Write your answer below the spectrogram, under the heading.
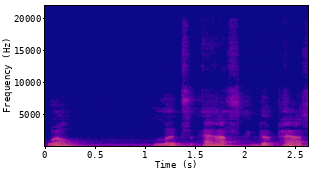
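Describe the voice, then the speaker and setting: In a room with audible echo, a man speaks at medium pitch, sounding somewhat breathy. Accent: American. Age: 60s. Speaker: biomedical engineer and YouTuber. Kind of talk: political commentary monologue.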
